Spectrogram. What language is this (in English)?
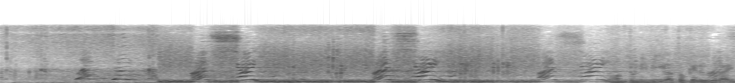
Japanese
